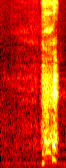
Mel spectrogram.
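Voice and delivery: high, loud burst of laughter. Real, not acted. Laughing at own silly impression, high loud laugh. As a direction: let out a sharp high laugh.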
